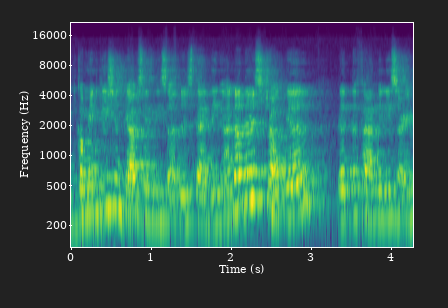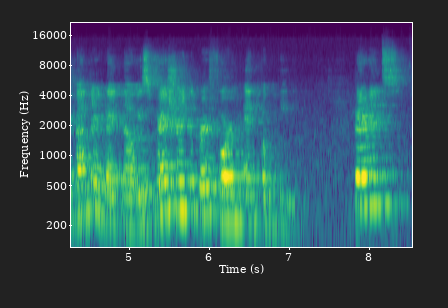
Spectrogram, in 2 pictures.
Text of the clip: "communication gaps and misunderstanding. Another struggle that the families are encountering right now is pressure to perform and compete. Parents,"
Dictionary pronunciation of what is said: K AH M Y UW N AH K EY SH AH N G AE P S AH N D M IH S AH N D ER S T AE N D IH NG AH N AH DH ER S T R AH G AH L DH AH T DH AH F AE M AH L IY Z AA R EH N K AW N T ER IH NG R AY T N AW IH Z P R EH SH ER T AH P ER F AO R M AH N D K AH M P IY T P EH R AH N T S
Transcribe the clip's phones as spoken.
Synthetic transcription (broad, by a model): K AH M Y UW N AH K EY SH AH N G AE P S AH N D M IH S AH N D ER S T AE N D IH NG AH N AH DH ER S T R AH G AH L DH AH T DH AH F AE M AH L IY S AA R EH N K AW N T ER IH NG R AY T N AW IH S P R EH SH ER T AH P ER F AO R M AH N D K AH M P IY T P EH R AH N T S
